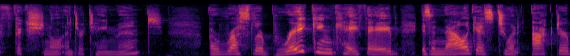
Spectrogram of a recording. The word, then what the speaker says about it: kayfabe: I was saying K. But it's K A Y. K A Y F A B E.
